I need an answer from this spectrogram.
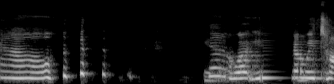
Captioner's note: laughs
